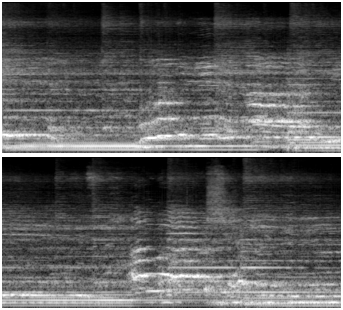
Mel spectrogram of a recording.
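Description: Several singers with a live worship band, singing a slow, sustained worship song together over held bass notes.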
